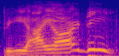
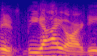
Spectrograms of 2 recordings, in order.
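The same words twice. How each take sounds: First: Drawn-out B I R D with a cheeky upward lilt; sly switch. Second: B I R D spelled out firmly at normal pace; father setting B I R D straight; firm correction. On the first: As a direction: spell B I R D slowly and innocently, pitch rising. Boy switches spelling to win bet. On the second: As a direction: correct the child, giving each letter of B I R D. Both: Retold or imitated.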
